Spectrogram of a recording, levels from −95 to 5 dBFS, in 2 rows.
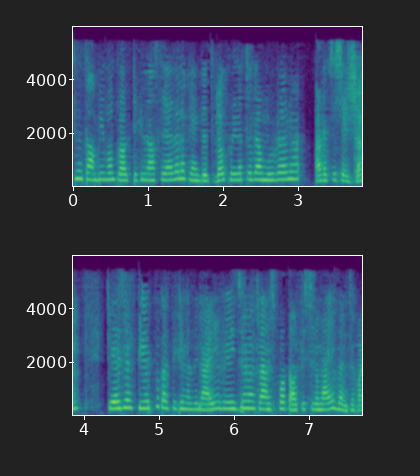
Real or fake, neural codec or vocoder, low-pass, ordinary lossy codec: fake; codec, 16 kHz in and 24 kHz out, 0.6 kbps, FireRedTTS-2 codec; 5.4 kHz; AAC, 24 kbps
